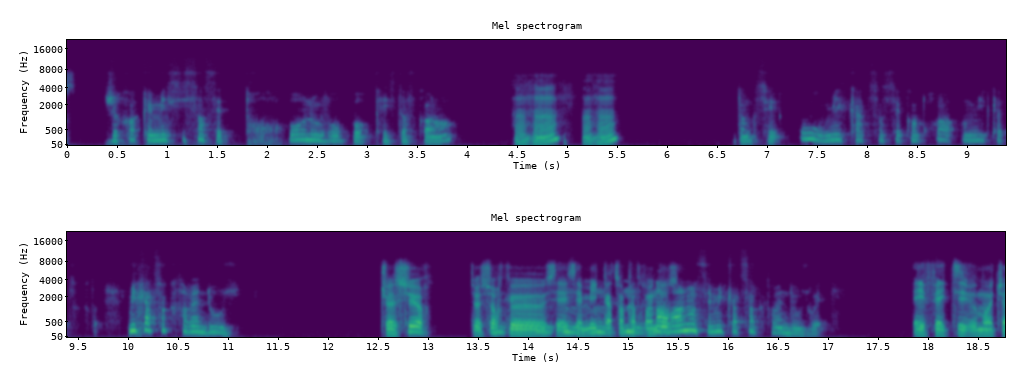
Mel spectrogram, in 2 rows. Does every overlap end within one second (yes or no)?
no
